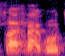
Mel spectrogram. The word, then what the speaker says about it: Farragut: His name was David Farragut, more accurately pronounced David Farragut, whose biological father was a Spanish soldier who fought for the Patriots during the War of Independence.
